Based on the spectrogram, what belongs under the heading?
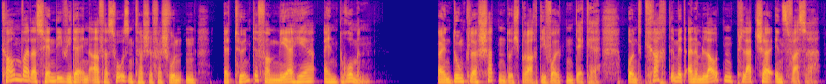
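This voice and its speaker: A man's voice: lowish voice, a little slow, vocal fry, no room sound. A man narrating an audiobook expressively, close to the mic. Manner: expressive, voices characters. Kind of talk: scripted narration.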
